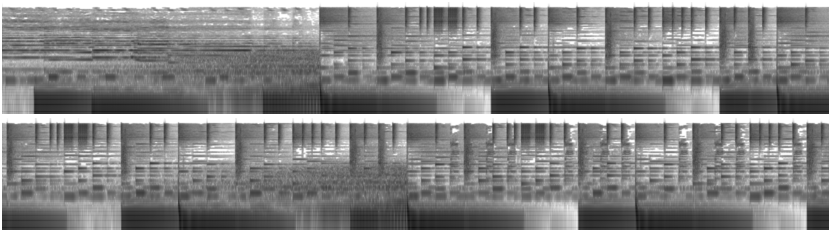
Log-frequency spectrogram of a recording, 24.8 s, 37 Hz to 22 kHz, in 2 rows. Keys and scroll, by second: 0.8 typing, 1.9-12.0 typing, 13.2 BackSpace, 14.8 ..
